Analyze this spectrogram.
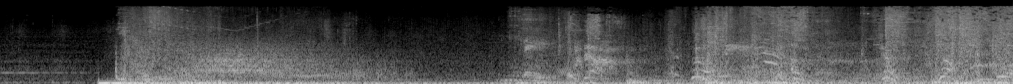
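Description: A deep rumbling roar swells as a dark rift opens.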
